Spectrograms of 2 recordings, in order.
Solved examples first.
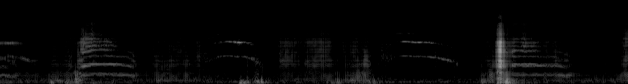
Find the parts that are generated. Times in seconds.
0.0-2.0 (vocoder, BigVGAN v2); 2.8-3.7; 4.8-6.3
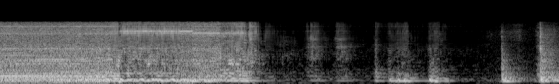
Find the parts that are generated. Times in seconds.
1.1-1.8 (vocoder, BigVGAN v2); 2.2-4.9

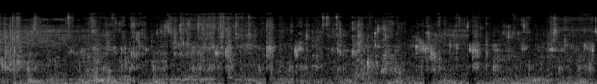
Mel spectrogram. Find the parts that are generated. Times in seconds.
0.4-2.6 (vocoder, BigVGAN v2); 3.2-4.0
